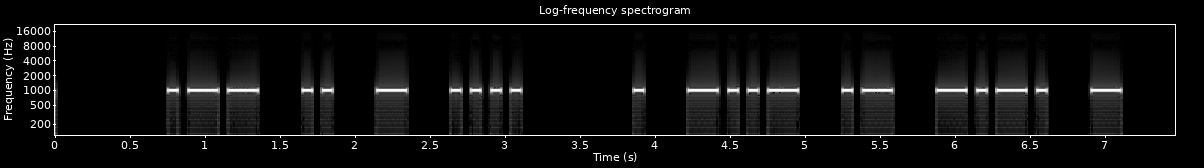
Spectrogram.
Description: Morse code, heard as a keyed tone, about 18 wpm, spaced as for 15 wpm, 1000 Hz. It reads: WITH EXACT
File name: qotdfiles / 15wpm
